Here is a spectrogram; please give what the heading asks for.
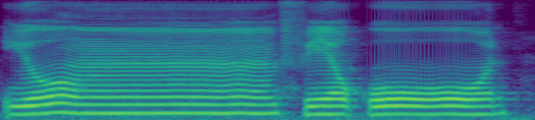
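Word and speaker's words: يُنفِقُونَ: Kemudian di sini ada bacaan ikhfa pada lafal nun mati bertemu dengan fa, yaitu ee cara membacanya adalah nunnya kita samarkan kepada huruf fa kemudian ditahan dengungannya atau gunahnya. Yun sepanjang dua harakat.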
